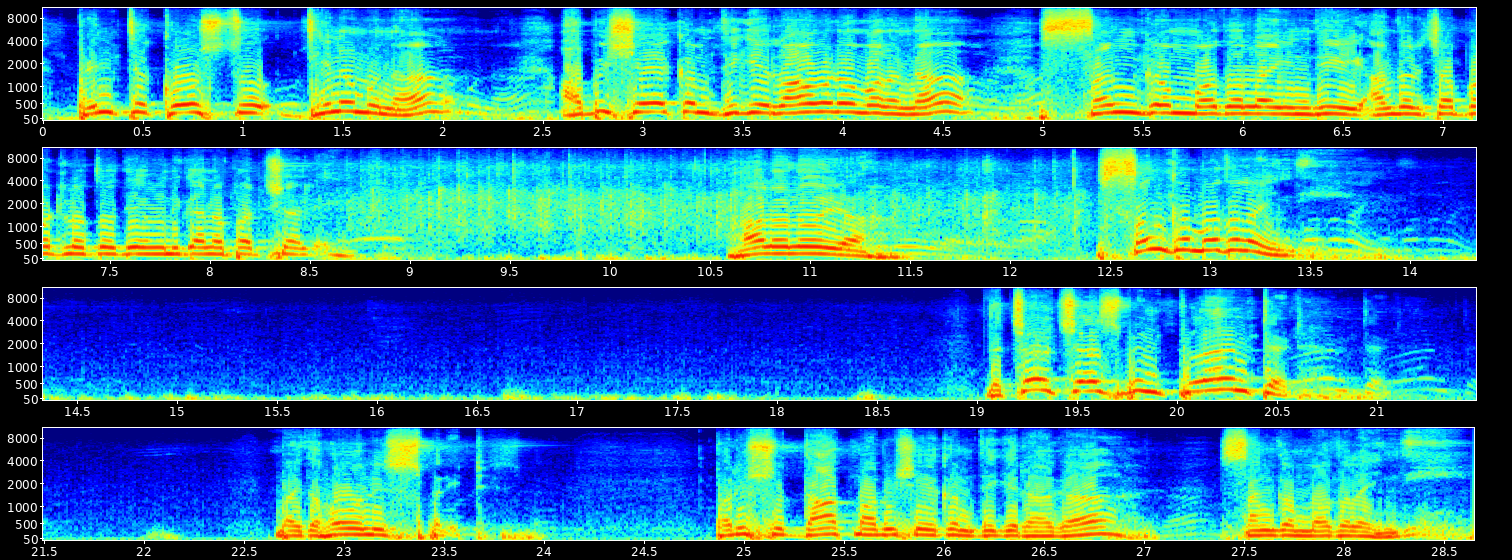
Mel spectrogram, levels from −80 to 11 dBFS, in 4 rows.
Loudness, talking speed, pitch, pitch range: -6 LUFS, 45 wpm, 195 Hz, 165-235 Hz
